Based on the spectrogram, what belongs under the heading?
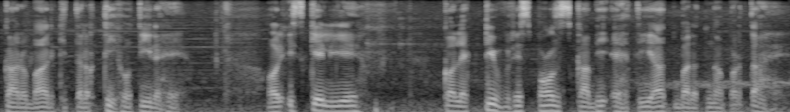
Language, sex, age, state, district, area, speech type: Urdu, male, 30-45, Uttar Pradesh, Lucknow, urban, spontaneous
